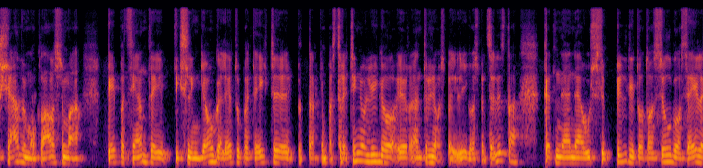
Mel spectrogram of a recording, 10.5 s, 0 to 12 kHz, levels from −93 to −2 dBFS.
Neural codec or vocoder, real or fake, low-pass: vocoder, 22.05 kHz, 80 mel bands, WaveNeXt; fake; 9.9 kHz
